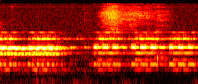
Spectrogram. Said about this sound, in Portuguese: Desculpa, gente, telefone tocando. Isso nunca aconteceu antes, essa foi a primeira vez e vai ser a última. É sério que você vai deixar tocando?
